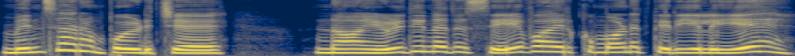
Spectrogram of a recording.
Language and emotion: Tamil, fearful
